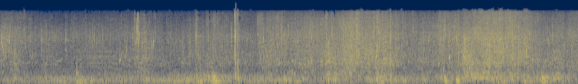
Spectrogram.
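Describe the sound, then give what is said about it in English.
Someone clambers into a small boat: water sloshes and splashes steadily against the hull, broken by a few knocks and bumps of shifting weight on wood. “You can't just climb into my boat.”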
